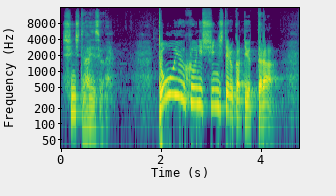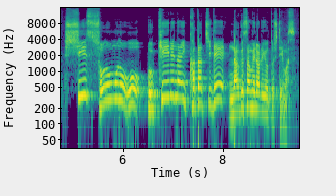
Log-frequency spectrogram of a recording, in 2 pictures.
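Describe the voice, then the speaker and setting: A man's voice: very high-pitched, normal speed. A man preaching an expository Bible sermon, talking to his listeners with questions and asides. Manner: lively, rising and falling delivery with asides to listeners. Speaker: pastor.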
